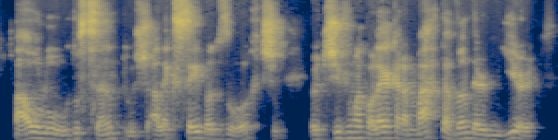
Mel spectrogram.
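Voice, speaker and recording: A man speaks in a somewhat breathy voice. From Brazil, Bahia. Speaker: fantasy writer. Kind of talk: talk on literary creation. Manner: animated storytelling.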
